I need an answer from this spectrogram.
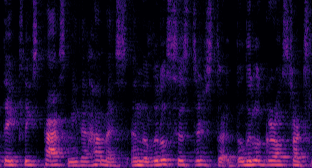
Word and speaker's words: hummus: And she said, "Hummus," like this.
